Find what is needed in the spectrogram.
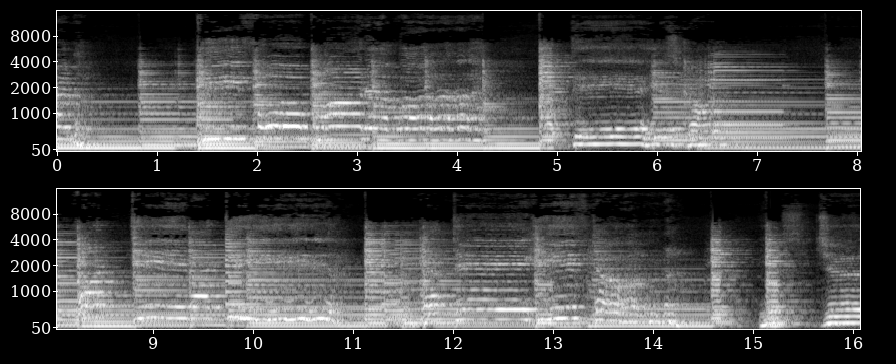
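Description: Live ballad: a hollow-body archtop guitar, plausibly a Peerless, played through a Fender amp, with a man singing over sustained chords. The sound drops away briefly near the end.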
